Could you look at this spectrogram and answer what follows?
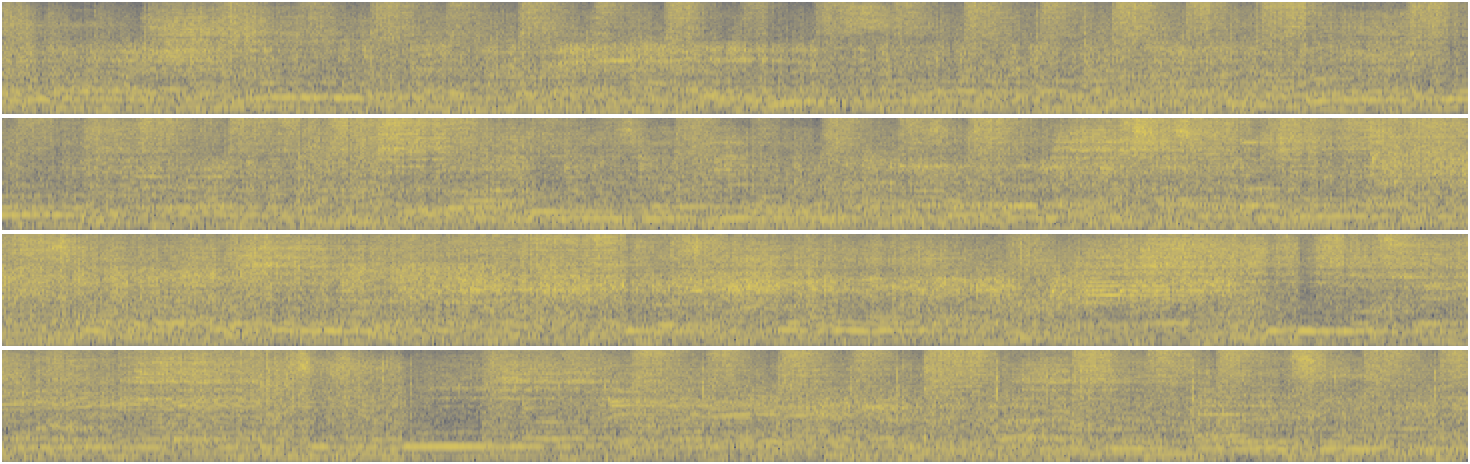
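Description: Live rock band playing loudly and steadily: a male singer over electric guitar, keyboard and drum kit.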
